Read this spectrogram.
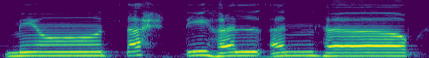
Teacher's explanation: ہا کو حلق کے بیچ سے ادا کریں گے، ہل انہار، نون کے اوپر یہاں آپ نے گنہ نہیں کرنا، اکثر لوگ یہاں گنہ کر دیتے ہیں، انہار، اس طرح سے اس کو نہیں پڑھیں گے، یہاں گنہ نہیں کریں گے۔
